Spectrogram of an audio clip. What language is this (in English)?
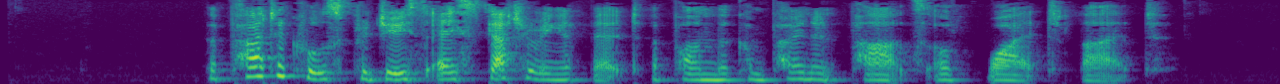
English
